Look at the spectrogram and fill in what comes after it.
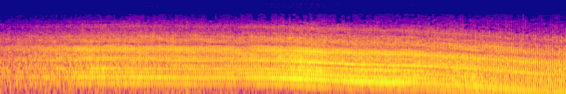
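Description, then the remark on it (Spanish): A police motorboat's engine roars steadily, its pitch climbing and loudness growing as it approaches fast, a continuous high-revving drone with no voices over it. “Sus azules ojos están fijos en la lancha policíaca que se acerca velozmente”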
